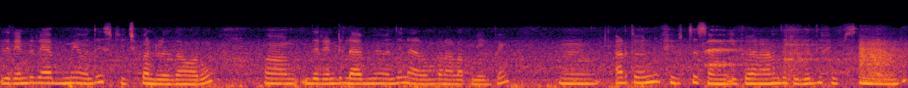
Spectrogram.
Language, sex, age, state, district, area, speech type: Tamil, female, 18-30, Tamil Nadu, Sivaganga, rural, spontaneous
